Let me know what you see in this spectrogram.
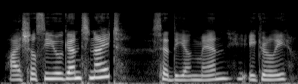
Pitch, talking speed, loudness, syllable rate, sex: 240 Hz, 240 wpm, -17 LUFS, 5.9 syllables/s, female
